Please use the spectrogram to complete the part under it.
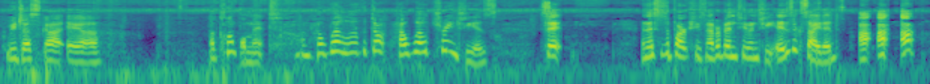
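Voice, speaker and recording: A woman dog trainer walking a dog in an outdoor park, explaining calmly and praising the dog in high sing-song bursts. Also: racing, no echo. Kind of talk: casual vlog narration while training a dog. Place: outdoor park path near geese.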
